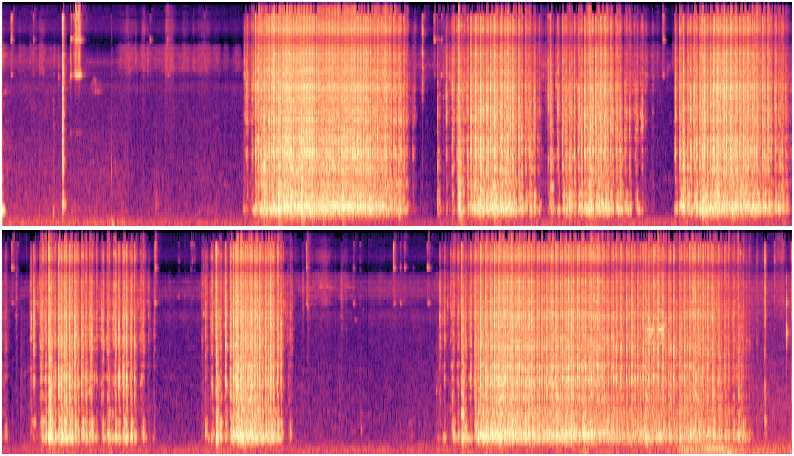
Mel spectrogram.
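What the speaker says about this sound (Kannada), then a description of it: "ಈ ರೀತಿ ಬ್ಯಾಕ್ ನೆಕ್ಗೆ ಲೈನಿಂಗ್ ಹಚ್ಚಿ ಸ್ಟಿಚ್ ಮಾಡ್ಕೊಂಡಾಯಿತು." A sewing machine stitches lining onto the back neck of a plain blouse, running in several loud bursts of steady whirring separated by short pauses, with the longest run at the end.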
